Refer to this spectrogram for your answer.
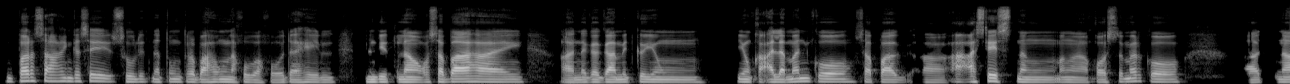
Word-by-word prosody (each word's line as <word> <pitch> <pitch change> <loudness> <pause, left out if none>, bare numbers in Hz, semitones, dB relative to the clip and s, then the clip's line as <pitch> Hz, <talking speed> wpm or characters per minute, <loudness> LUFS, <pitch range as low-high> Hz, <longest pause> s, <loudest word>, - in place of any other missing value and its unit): Para 160 +2 +5
sa 150 - +2
akin 150 0 -1
kasi 145 -1 0
sulit 130 -1 -4
na 120 - -3
'tong 125 +2 -5
trabahong 115 0 0
nakuha 105 -1 -3
ko 105 +1 -6
dahil 105 0 -3 0.3
nandito 120 0 0
lang 115 -1 +4
ako 115 - -3
sa 120 +2 +2
bahay. 120 -2 +5 0.3
Ah, 105 0 0
nagagamit 110 0 +1
ko 120 - +1
yung 110 -2 -2 0.4
yung 120 -2 +1
kaalaman 115 +5 +3
ko 125 -2 0
sa 120 -1 -2
pag 110 -1 0 0.2
ah, 105 -1 -5 0.2
a-assist 125 +3 +3
ng 110 -3 -2
mga 105 -2 -4
customer 130 +7 -2
ko 120 -3 -1 0.7
at 105 0 -1
na 115 -1 +1
115 Hz, 155 wpm, -23 LUFS, 110-125 Hz, 0.7 s, Para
